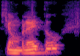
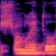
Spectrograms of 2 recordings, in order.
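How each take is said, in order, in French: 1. Il se prononce avec un accent italien et un r roulé. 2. Il se prononce avec un accent français. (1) "avec l'accent roulant à la langue" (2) "tu le prononces à la française"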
